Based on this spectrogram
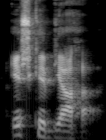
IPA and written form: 'ɪʃkə 'bjɑhɑ (uisce beatha)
